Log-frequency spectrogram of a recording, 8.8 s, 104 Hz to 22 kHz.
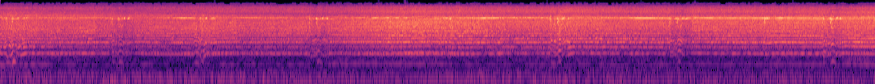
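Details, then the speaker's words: ArduCopter 6-inch race quad during roll autotune: buzzing motor drone with a steady vibrating hum, pulsing as angle P oscillates. This is frame resonance, to be eliminated with the second harmonic notch filter. "you could just hear the the frame resonance at that point just hear that sort of vibrating noise"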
